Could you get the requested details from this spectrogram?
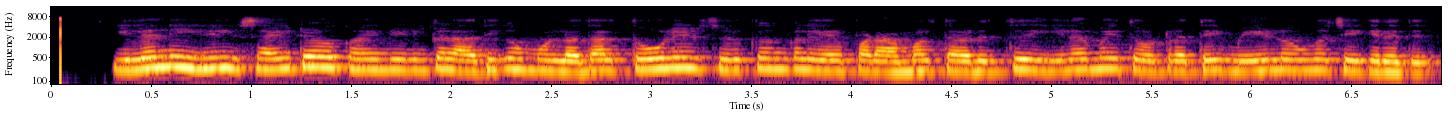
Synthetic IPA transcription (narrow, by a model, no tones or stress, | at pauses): ɪlɐnɪjɪlsɐɪʈoːkɐɪnɪnɡɐɭɐðɪɣɐmʊɭːɐðaːlt̪oːɭɪlsʊɾɯkːɐŋɡɐɭeːrpɐɽaːmɐlt̪ɐɽɯt̪ːɯɪlɐmɐɪt̪oːʈrɐt̪ːɐɪmeːloːŋɡɐsɛjɣɪrɐðɯ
